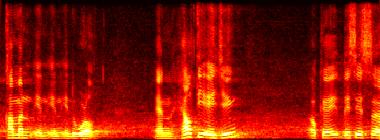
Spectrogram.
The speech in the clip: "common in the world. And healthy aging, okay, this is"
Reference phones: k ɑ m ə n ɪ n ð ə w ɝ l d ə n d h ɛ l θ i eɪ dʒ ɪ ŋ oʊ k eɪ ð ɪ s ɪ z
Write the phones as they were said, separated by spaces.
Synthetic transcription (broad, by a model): k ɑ m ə n ɪ n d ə w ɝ l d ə n h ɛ l t i eɪ dʒ ɪ ŋ oʊ k eɪ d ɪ s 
